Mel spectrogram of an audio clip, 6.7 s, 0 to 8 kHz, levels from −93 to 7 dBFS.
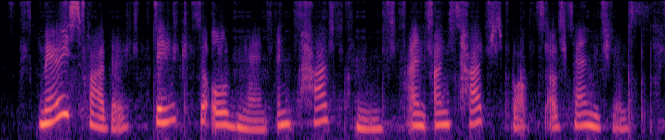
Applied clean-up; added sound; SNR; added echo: neural separator model SepFormer DNS4.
